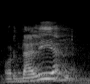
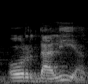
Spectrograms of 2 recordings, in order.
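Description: First: The stress falls on the syllable li. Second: The stress falls on the syllable da.

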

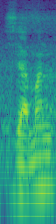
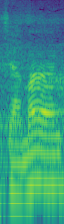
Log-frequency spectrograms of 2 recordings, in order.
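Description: First: The second vowel is short. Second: The second vowel is long.

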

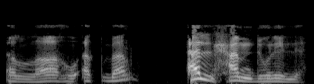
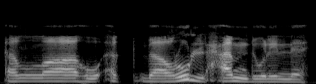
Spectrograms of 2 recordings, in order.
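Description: First: A stop, then alhamdu begins with a clear hamza. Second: Alhamdu is linked on, with its opening hamza dropped. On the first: The reciter has stopped before starting a new phrase. "أما إذا وقفنا لابد أن نحققها" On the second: The recitation continues without stopping. "نأتي بها متصلة"

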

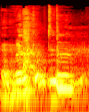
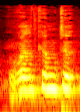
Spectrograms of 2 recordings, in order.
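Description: First: It is spoken in an Indian accent. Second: It is spoken in an Australian-sounding accent. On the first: "I can do Indian" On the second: "That's Australian"

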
